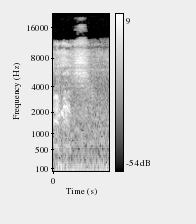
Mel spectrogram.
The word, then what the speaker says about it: Ennis: It's not pronounced Enos. It's pronounced Ennis, Texas.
